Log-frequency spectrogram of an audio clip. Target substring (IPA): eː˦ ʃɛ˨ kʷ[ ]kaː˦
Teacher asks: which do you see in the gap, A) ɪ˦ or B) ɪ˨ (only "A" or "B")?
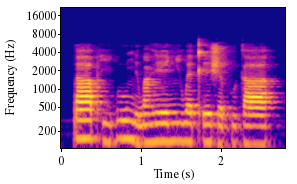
B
